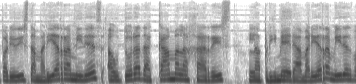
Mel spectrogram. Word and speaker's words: Kamala: De mare índia, pare jamaicà, va haver d'explicar moltes vegades que el nom es pronunciava Kamala, que l'Índia és un nom molt comú i que vol dir flor de lotus.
